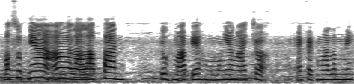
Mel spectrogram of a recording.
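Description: Fairly slow speech from a woman against noticeable background noise. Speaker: family vlogger filming dinner. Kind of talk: casual vlog chat. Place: cafe.

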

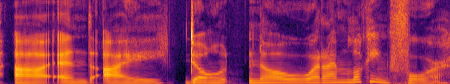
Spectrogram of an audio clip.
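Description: Little noise sits behind the voice. A woman talks in a dark, mellow tone. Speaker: radio show host. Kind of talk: radio interview. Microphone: handheld.

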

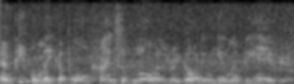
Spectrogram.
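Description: The speaker talks at a fairly quick pace with very wide pitch swings. Light background noise is present. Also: man. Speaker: lecturer. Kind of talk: lecture. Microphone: old recording.

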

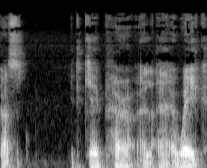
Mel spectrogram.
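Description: Against a quiet background, the tone sounds dark, mellow. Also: man. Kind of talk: casual vlog chat. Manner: sleepy, halting, low-energy voice. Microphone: phone near.

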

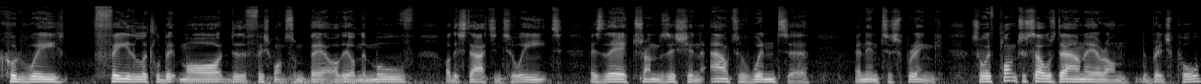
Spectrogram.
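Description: Fairly even intonation marks a man's dark, mellow voice at a moderate pace. The sound is dry, with no echo. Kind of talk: casual outdoor explanation. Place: waterside.

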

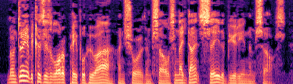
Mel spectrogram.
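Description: Over a quiet background, a man with a very deep, low pitch speaks very fast, somewhat breathy, with lively intonation. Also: hardly any pauses. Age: 50s. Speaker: radio host. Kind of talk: monologue radio talk.

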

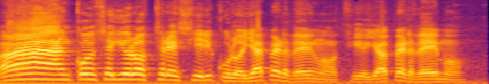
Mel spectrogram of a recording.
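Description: There is music playing behind a man's voice. His pitch swings very widely. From Spain. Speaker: gaming YouTuber. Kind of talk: angry rant while gaming, swearing at the screen in a furious gameplay commentary. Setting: home recording while playing a video game. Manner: loud, explosive and exasperated, spitting curses and repeating phrases; snapping in rage, then trying to calm himself down. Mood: angry, frustrated ranting.

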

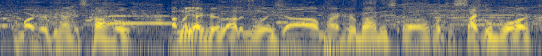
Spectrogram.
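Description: A man at a very fast pace, dry sound with no echo, crowd noise in the background. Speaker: prank video host. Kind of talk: casual vlog chat to camera.

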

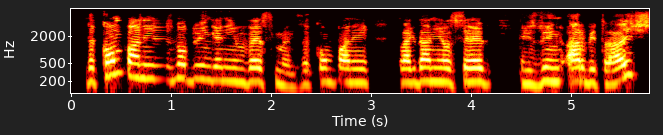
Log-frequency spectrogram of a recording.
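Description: Quiet background and a dry sound with no echo. A man with a Romanian accent speaks at a high pitch with fairly even intonation. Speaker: crypto platform team leader. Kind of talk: online presentation. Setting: video call. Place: home room. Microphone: video call.

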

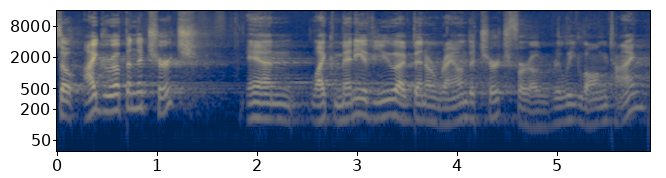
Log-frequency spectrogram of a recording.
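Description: A man speaks at a moderate speed, with audible room echo. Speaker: preacher. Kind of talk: sermon. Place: church.

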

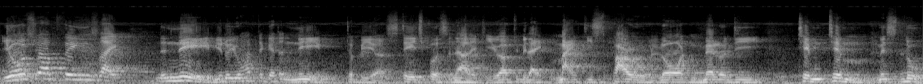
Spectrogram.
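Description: A man with a Trinidadian accent, lively intonation and a moderate pace, plus audible room echo and light background noise. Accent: Caribbean, Trinidadian. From Trinidad and Grenada. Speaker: storyteller. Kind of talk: live storytelling show to an audience. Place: stage.

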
